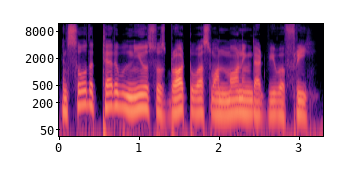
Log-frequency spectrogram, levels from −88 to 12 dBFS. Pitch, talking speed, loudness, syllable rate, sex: 125 Hz, 270 wpm, -19 LUFS, 6.4 syllables/s, male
